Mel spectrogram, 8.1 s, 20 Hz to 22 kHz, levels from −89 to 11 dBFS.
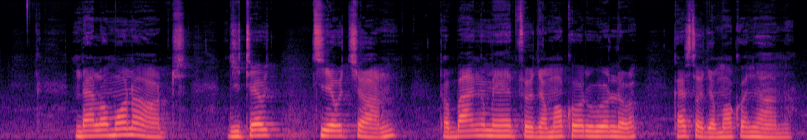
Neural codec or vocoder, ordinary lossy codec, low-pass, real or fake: none; none; none; real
